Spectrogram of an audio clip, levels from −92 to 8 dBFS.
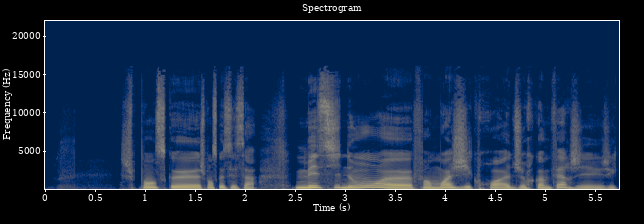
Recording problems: uneven, jittery; strongly; from 0.5 to 5 s

